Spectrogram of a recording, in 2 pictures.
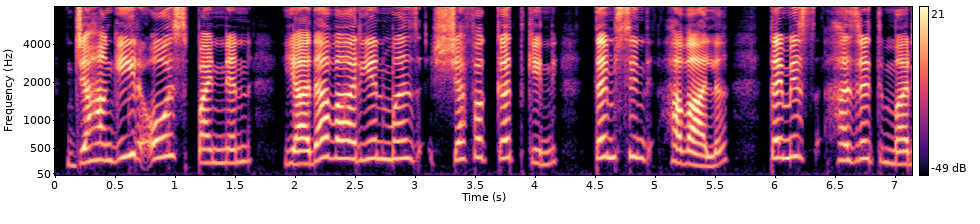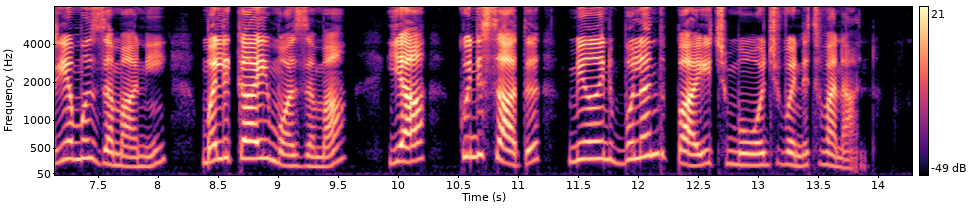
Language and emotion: Kashmiri, neutral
